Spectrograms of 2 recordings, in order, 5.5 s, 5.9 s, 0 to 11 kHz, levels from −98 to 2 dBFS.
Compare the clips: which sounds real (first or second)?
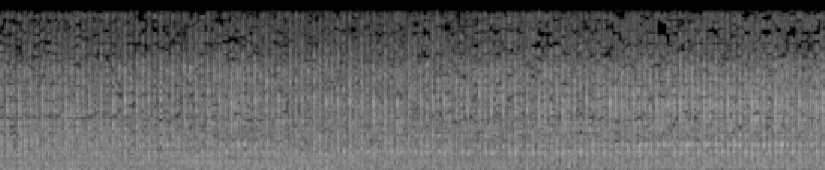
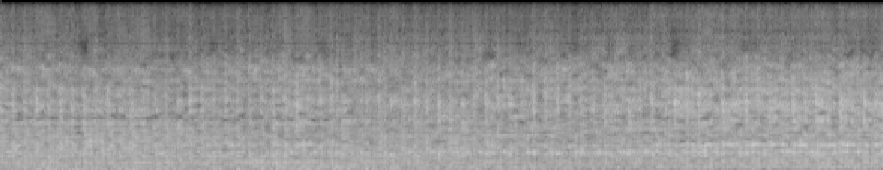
first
